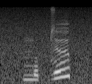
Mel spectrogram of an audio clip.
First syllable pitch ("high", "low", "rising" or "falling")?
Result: low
